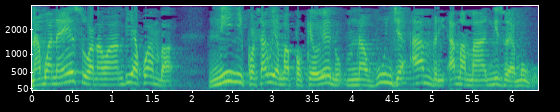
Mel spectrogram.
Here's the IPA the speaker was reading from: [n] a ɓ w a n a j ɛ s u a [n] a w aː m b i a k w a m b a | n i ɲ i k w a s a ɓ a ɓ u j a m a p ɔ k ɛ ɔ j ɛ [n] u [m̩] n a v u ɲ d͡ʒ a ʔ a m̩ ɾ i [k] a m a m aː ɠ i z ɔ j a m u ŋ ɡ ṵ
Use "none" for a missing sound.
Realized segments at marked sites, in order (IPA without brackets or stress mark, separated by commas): n, n, n, m̩, ʔ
